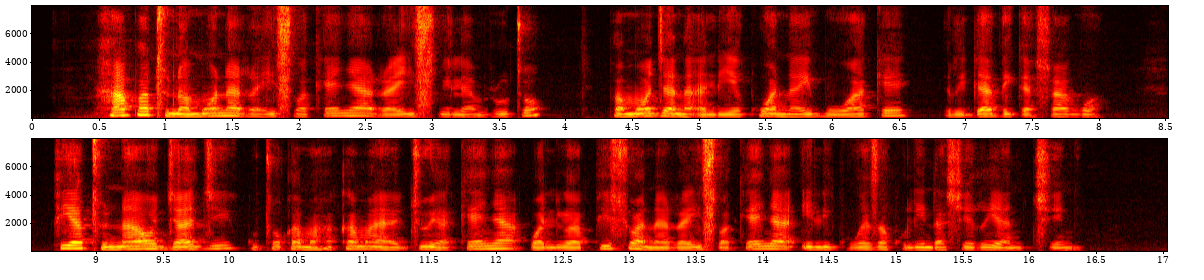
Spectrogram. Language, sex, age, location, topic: Swahili, female, 36-49, Kisumu, government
